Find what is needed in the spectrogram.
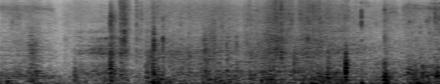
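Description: Quiet handling and movement noise with a few soft clicks, over a steady low hum.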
